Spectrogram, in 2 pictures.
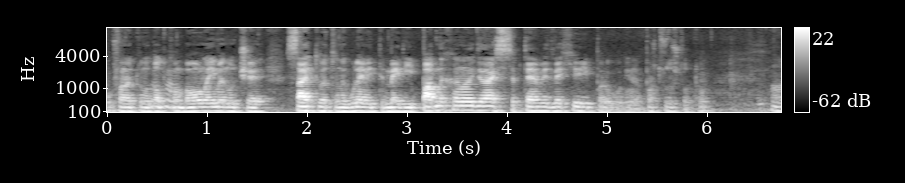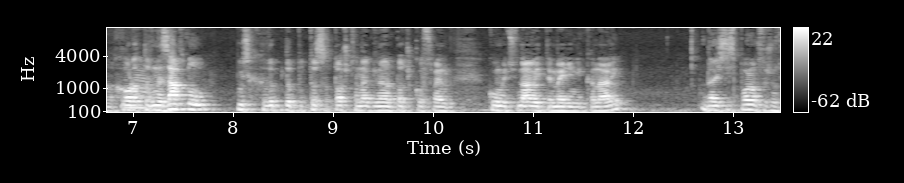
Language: Bulgarian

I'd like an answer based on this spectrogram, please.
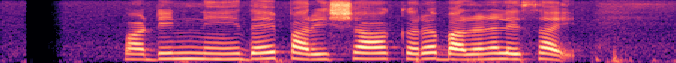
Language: Sinhala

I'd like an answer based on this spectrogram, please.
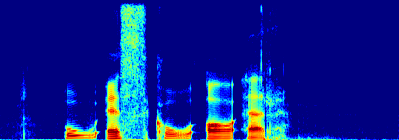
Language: Swedish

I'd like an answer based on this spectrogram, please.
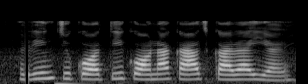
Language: Maithili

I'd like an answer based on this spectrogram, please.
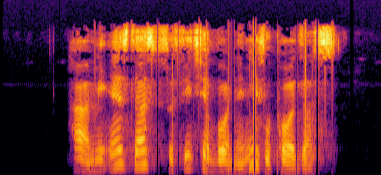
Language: Esperanto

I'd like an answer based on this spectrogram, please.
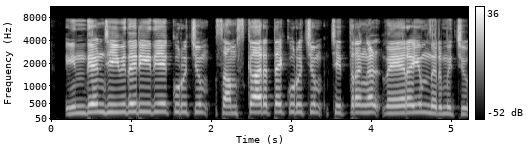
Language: Malayalam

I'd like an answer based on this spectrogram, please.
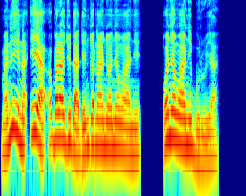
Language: Igbo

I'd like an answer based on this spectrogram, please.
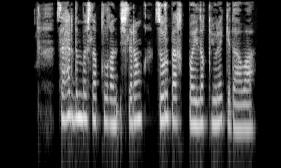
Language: Uyghur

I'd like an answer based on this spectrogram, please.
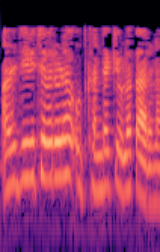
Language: Malayalam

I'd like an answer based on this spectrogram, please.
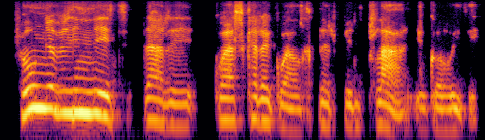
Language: Welsh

